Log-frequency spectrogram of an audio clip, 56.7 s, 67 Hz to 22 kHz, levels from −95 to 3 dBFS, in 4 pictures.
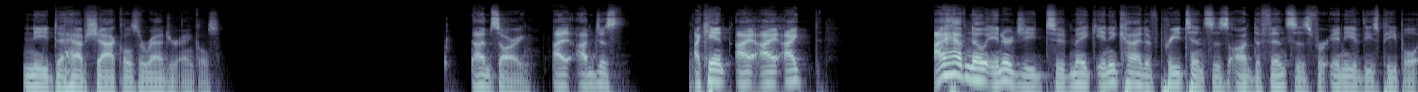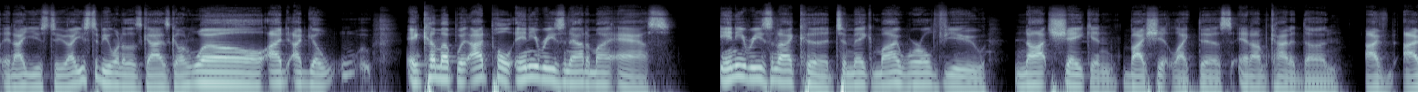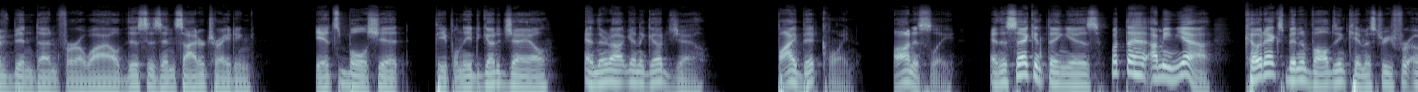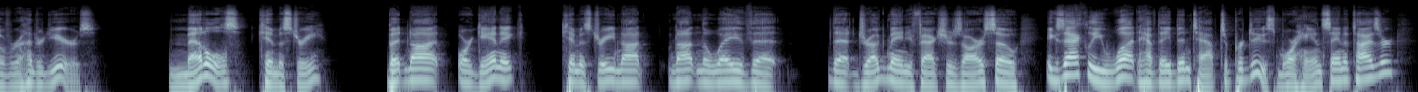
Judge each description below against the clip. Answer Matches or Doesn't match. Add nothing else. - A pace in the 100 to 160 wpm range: Doesn't match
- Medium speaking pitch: Doesn't match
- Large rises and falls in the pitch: Matches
